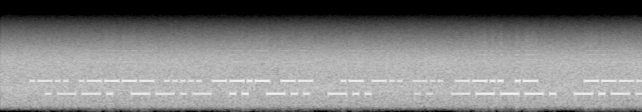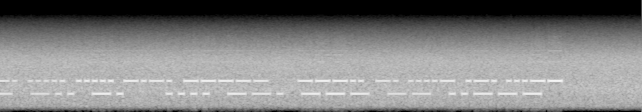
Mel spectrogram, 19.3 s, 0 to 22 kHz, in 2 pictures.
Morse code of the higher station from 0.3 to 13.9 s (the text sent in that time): L15QM ADDZA 955C0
